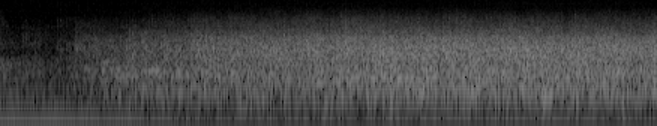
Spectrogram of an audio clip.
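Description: Applause from parliament members in the chamber. It swells up about half a second in and carries on steadily.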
